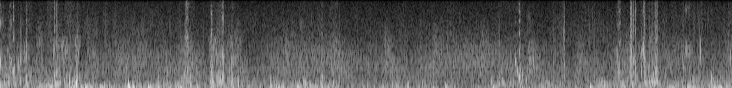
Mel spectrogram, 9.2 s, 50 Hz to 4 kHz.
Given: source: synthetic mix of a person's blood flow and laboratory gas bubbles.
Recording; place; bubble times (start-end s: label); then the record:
Doppler ultrasound of blood flow; subclavian vein
0.00-0.41 s: bubbles
0.58-1.07 s: bubbles
2.25-2.44 s: bubbles
2.60-3.01 s: bubbles
3.77-3.86 s: bubbles
4.00-4.09 s: bubbles
4.12-4.22 s: bubbles
6.13-6.68 s: bubbles
7.69-8.27 s: bubbles
8.38-8.46 s: bubbles
8.52-8.70 s: bubbles
8.73-8.79 s: bubbles
8.87-8.97 s: bubbles
9.10-9.17 s: bubbles
From the record:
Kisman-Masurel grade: 222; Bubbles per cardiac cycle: several, 3 to 8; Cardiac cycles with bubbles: 10 to 50%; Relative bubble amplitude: moderate (0.250 to 0.450); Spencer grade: 2 (many but less than half of the cardiac periods contain bubble signals, singularly or in groups); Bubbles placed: anywhere in the cardiac cycle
